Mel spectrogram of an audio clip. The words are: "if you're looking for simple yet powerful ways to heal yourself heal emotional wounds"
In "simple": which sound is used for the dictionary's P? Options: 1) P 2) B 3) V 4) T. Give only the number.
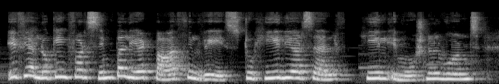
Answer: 1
